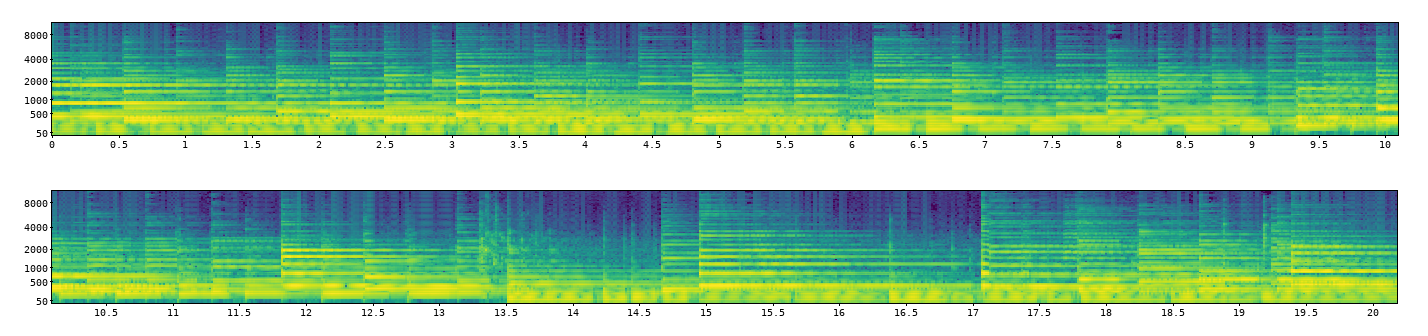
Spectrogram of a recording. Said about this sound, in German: in dieser Folge, die gleich nach diesem Intro beginnt.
